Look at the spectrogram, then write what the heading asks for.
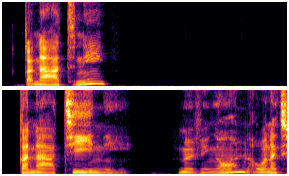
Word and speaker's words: قنعتني: Also, you might hear that in dialect, people tend to pronounce the letter qaf as the glottal stop. So So you would hear people say anatini, or for the masculine, in fact, here you would say anatni, anatni, anatni. And if you're talking to feminine, you would say anatini, anatini, anatini.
